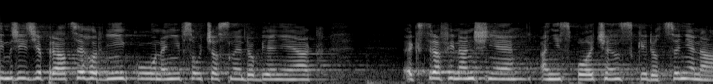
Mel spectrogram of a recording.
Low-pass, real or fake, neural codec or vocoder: 7.2 kHz; real; none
